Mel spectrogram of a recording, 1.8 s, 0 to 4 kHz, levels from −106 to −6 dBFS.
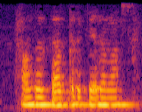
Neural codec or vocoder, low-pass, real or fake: none; 3.6 kHz; real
